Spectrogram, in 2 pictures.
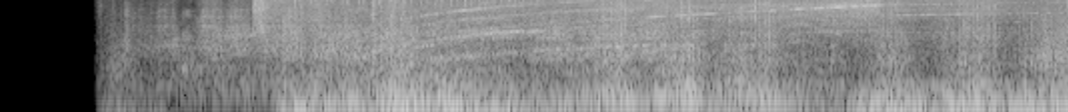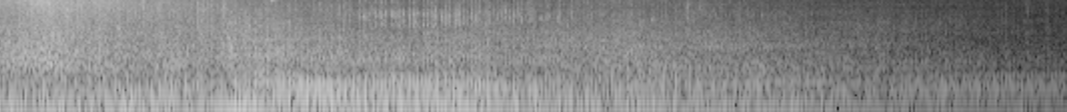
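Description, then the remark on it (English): A car motor abruptly starts up and roars loudly over a steady engine rumble for about ten seconds. Rising mechanical whines and quick sewing-machine-like spin-ups come from the belt of a motor sticking out through the hood. “There's a couple of sewing machine type spin-ups going on in there because you're right on the belt of the motor that's sticking out through the hood.”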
